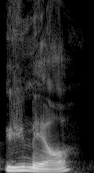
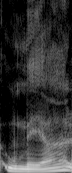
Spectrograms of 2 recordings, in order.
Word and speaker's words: Umeå: Oui, j'étais à Umeå, d'ailleurs ça se prononce comme ça, euh, et pas Umea. Le U donc en, suédois se prononce U, et euh, le A, vu qu'il y a un petit rond au-dessus, ça le transforme en euh, A un peu comme le A des ch'tis, si vous voulez.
